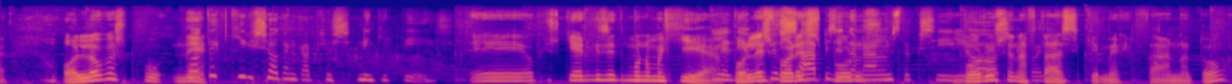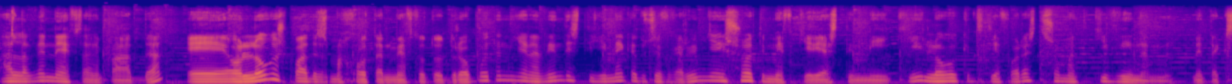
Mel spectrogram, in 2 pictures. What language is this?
Greek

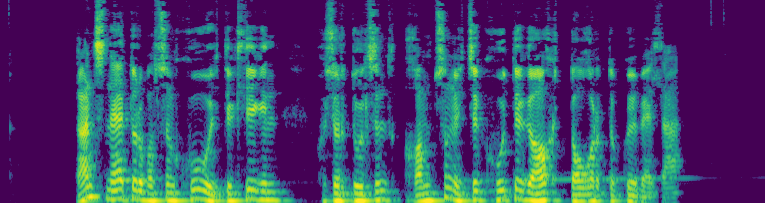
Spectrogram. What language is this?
Mongolian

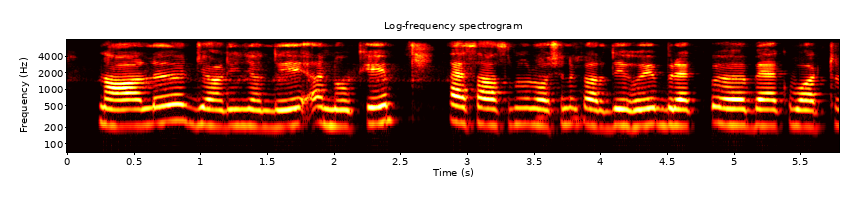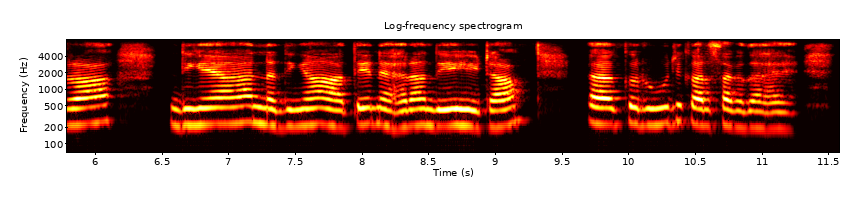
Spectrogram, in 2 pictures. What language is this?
Punjabi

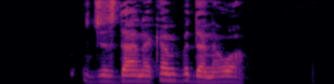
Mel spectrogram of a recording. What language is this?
Central Kurdish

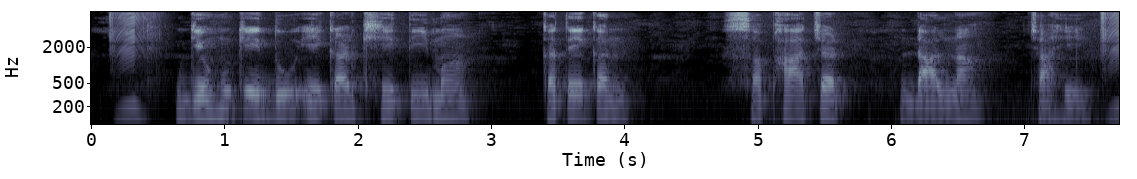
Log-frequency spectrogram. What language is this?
Chhattisgarhi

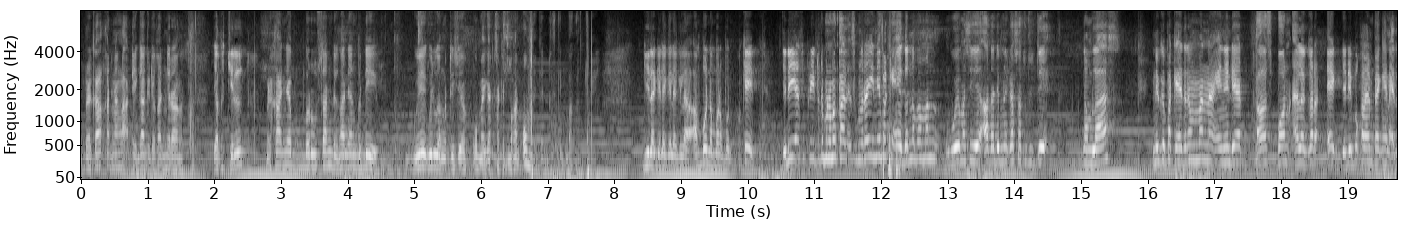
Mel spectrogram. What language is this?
Indonesian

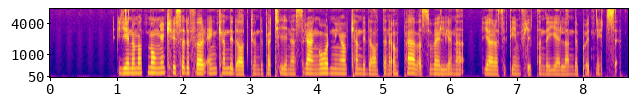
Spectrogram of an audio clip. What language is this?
Swedish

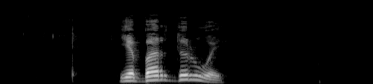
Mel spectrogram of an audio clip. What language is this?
Abkhazian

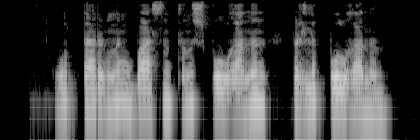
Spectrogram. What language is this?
Kazakh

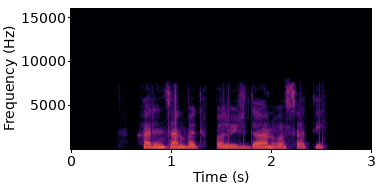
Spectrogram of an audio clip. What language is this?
Pashto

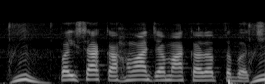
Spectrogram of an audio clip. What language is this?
Bhojpuri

